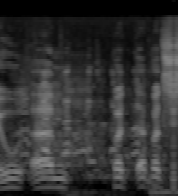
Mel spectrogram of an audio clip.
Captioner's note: laughter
